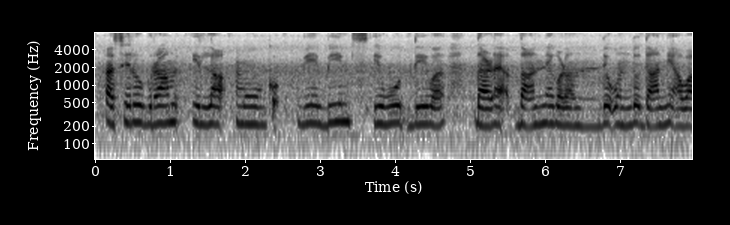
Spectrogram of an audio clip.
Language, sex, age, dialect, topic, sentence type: Kannada, female, 60-100, Northeastern, agriculture, statement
